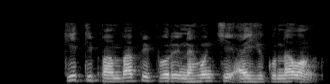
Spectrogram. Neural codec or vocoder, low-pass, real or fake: vocoder, 24 kHz, 100 mel bands, Vocos; 7.2 kHz; fake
